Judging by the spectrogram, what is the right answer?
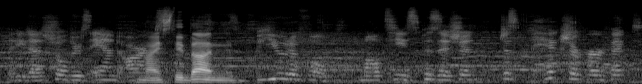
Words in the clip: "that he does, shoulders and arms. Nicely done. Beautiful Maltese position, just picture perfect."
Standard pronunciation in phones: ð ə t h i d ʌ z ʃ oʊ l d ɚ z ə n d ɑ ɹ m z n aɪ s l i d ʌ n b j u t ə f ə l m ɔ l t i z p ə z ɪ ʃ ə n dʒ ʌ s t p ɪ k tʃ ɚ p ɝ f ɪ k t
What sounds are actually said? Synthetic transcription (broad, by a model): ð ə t h i d ʌ z ʃ oʊ l d ɚ z ə n d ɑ ɹ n aɪ s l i d ʌ n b j u t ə f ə l m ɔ l t i s p ə z ɪ ʃ ə n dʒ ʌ s t p ɪ k tʃ ɚ p ɝ f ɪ k t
